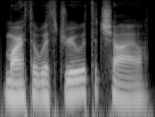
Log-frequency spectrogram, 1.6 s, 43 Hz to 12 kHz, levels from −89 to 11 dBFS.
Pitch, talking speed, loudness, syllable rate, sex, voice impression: 110 Hz, 195 wpm, -20 LUFS, 5.1 syllables/s, male, very masculine, middle-aged, thick, tensed, slightly powerful, bright, slightly soft, clear, fluent, slightly raspy, cool, very intellectual, very refreshing, sincere, calm, very friendly, very reassuring, unique, elegant, slightly wild, sweet, lively, kind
